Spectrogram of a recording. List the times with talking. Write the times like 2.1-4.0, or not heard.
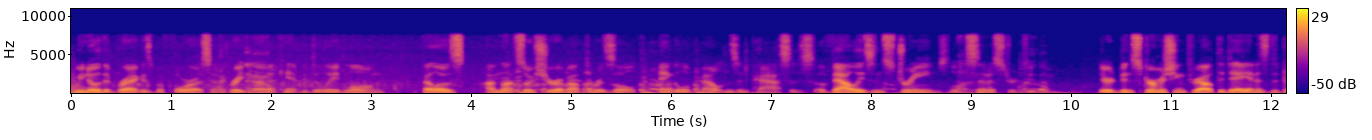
0.0-12.1.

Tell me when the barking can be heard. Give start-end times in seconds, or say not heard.
not heard.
